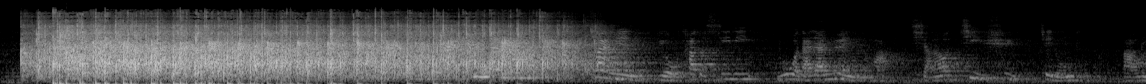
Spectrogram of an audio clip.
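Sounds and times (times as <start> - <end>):
crowd applause: 0.0 - 6.2.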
